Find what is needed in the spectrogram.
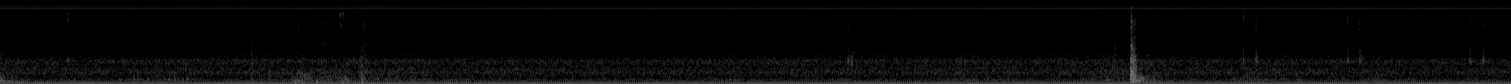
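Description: Quiet room tone with a steady low electrical hum. A few faint clicks come about three seconds in, and a single sharper tap or knock comes near the end.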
